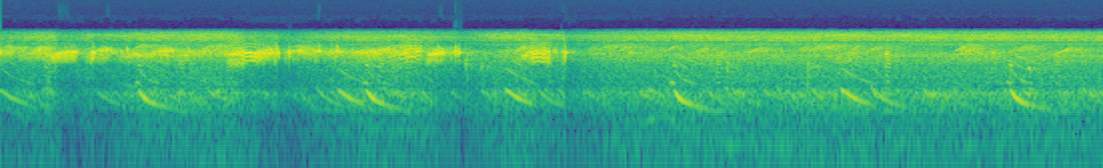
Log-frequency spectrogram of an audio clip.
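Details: Small frog on a leaf in Panama; brief descending chirps come roughly every second, some in quick pairs, set against a continuous shrill night chorus of many other callers.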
